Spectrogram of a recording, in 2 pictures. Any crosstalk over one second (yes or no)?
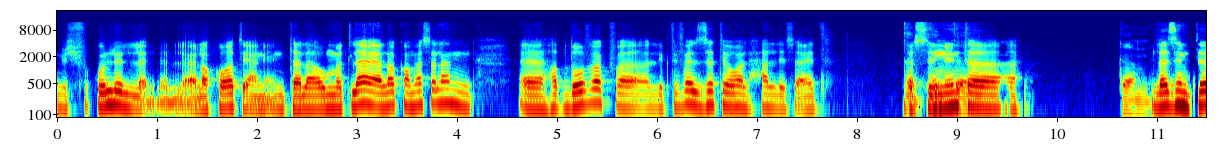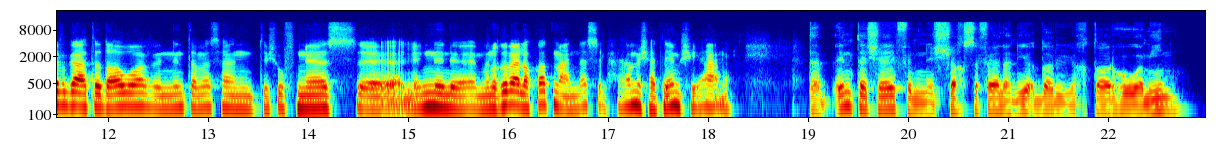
no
